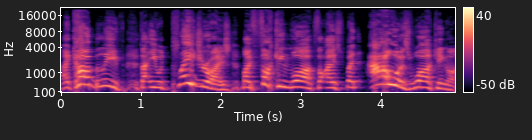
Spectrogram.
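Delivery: shouting. Talking to viewers in a video about an influencer, shouting. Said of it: "I'm shouting a lot in this video".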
